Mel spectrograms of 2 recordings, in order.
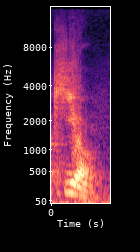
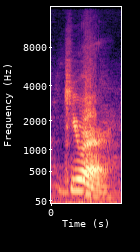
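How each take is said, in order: First: The vowel is a single vowel without a glide. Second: The vowel glides from 'oo' into 'uh'. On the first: The speaker calls it wrong. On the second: The speaker calls it right.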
